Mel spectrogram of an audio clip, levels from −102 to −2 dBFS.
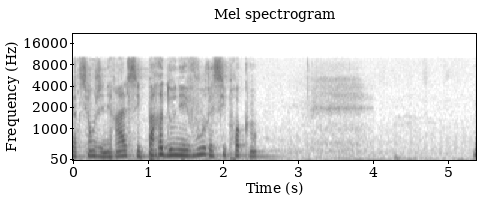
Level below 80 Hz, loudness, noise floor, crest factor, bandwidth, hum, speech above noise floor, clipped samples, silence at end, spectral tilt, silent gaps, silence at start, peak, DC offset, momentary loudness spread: -62 dBFS; -41 LUFS; -73 dBFS; 22 dB; 10.5 kHz; none; 33 dB; under 0.1%; 0 s; -5 dB/octave; none; 0 s; -22 dBFS; under 0.1%; 23 LU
